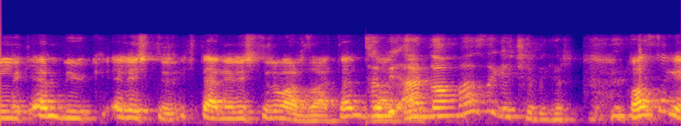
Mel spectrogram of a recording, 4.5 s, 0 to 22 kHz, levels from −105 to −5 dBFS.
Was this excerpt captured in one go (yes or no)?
no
